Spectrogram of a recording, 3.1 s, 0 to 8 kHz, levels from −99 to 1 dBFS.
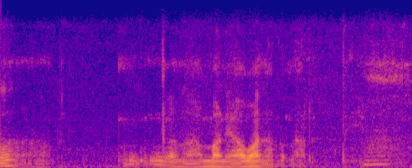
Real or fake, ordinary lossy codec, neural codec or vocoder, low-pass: real; Opus, 24 kbps; none; 7.2 kHz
